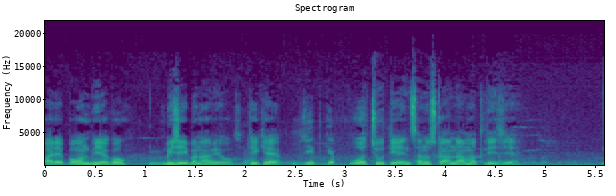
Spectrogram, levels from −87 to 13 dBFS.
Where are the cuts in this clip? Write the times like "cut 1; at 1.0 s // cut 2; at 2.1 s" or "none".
cut 1; at 2.9 s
